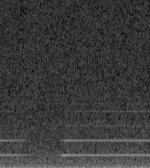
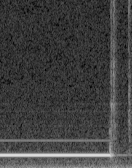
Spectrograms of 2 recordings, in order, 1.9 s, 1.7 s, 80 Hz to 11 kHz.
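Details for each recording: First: General Electric KL60 tube radio with no output, test signal injected: faint thin tone with clicks at very low volume instead of expected loud output. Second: General Electric KL60 tube radio, signal generator injected at the output tube: clean, steady mid-pitched tone plays loudly then cuts off; output stage and speaker work, so the no-output fault lies between the preamp and output tube.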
